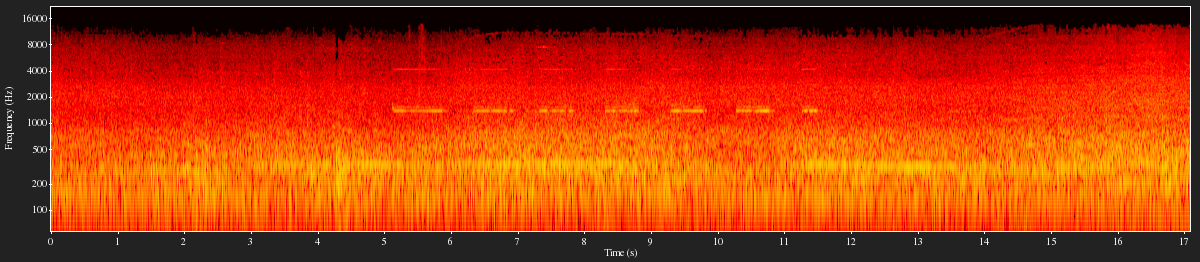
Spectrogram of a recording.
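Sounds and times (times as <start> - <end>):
engine noise: 0.0 - 17.0
reversing alarm beeping: 5.1 - 11.6.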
